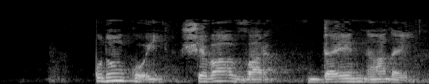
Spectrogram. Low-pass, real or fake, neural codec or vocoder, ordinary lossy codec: 9.9 kHz; fake; vocoder, 22.05 kHz, 80 mel bands, WaveNeXt; MP3, 32 kbps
